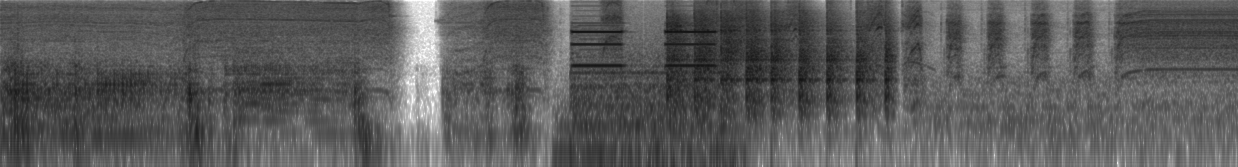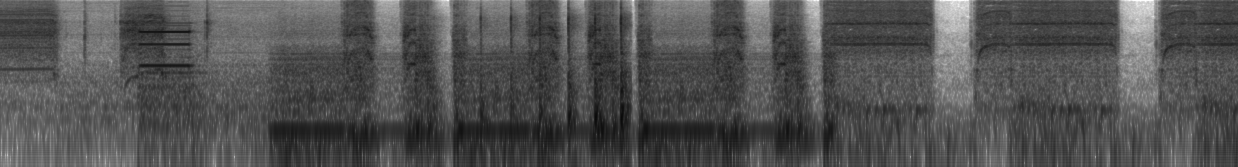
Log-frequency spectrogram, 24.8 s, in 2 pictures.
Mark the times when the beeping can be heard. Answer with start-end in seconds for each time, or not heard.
5.7-7.3, 13.8-14.4.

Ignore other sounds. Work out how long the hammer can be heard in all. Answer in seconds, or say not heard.
4 s.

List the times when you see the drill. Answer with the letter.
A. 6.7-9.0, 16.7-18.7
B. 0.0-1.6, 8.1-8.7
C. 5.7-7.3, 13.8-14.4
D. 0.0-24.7
D.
